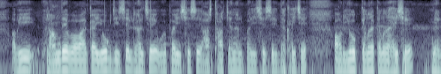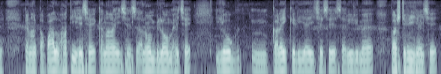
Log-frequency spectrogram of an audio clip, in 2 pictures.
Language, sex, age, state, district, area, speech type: Maithili, male, 60+, Bihar, Madhepura, rural, spontaneous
